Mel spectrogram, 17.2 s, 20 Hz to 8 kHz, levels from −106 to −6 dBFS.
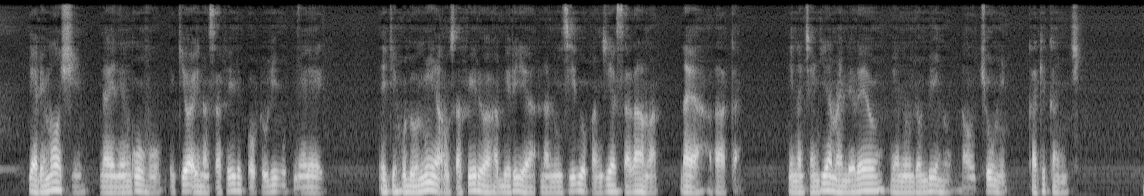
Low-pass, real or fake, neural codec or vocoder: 7.2 kHz; fake; autoencoder, 48 kHz, 32 numbers a frame, DAC-VAE, trained on Japanese speech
